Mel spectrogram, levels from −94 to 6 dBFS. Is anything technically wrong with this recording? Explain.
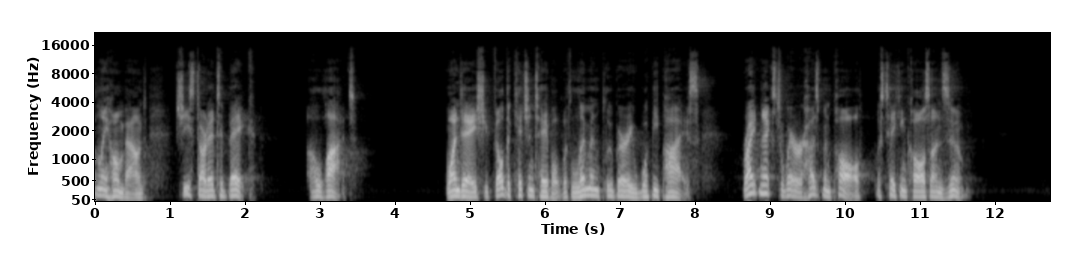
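No, nothing technically wrong is audible in this speech recording.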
